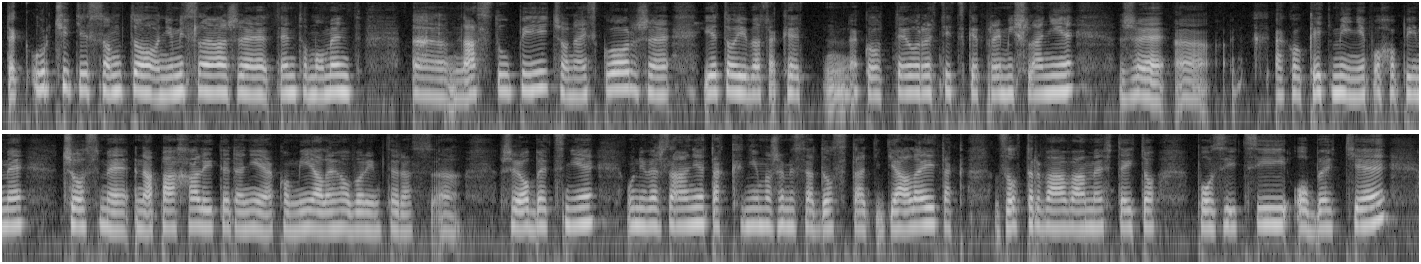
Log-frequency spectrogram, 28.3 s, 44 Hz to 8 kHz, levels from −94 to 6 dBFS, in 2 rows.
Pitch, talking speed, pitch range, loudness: 195 Hz, 100 wpm, 180-205 Hz, -24 LUFS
